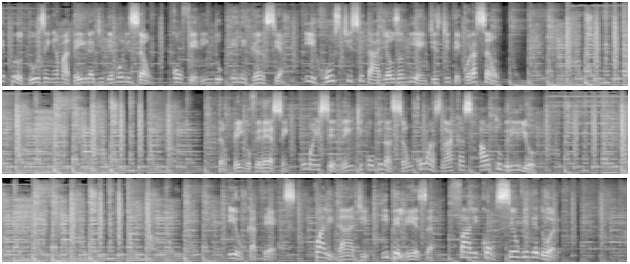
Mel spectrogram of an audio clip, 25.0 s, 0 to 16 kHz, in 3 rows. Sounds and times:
Speech: 0.0 - 6.7, 11.3 - 15.6, 19.7 - 24.2
Music: 0.0 - 25.0.

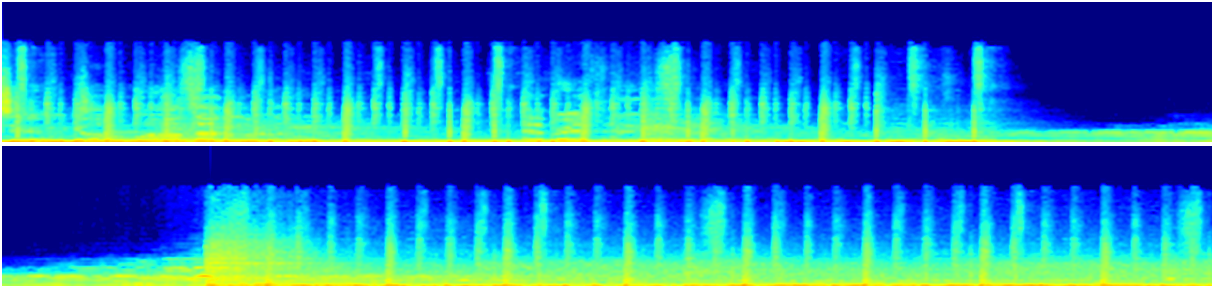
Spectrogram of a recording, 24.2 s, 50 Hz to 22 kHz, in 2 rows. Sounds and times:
Music: 0.0 - 24.2.

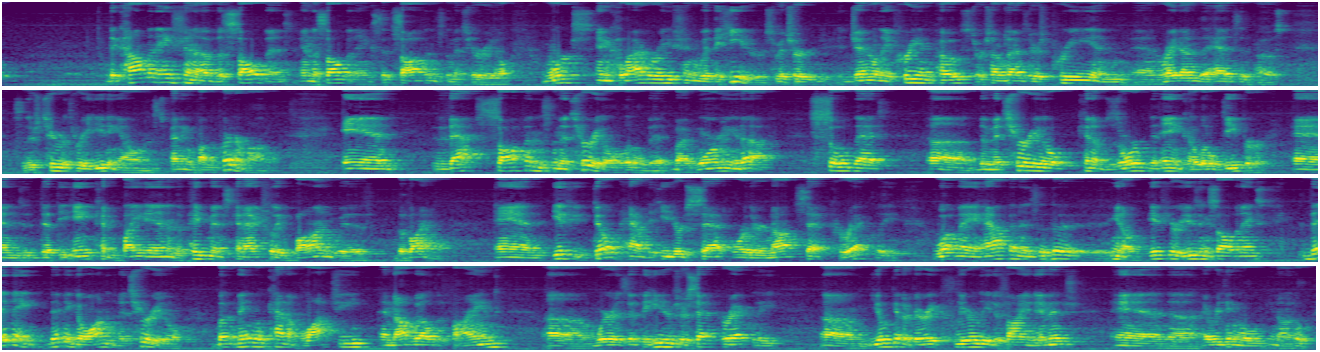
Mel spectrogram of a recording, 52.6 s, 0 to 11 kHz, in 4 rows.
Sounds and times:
Speech: 1.0 - 52.6.

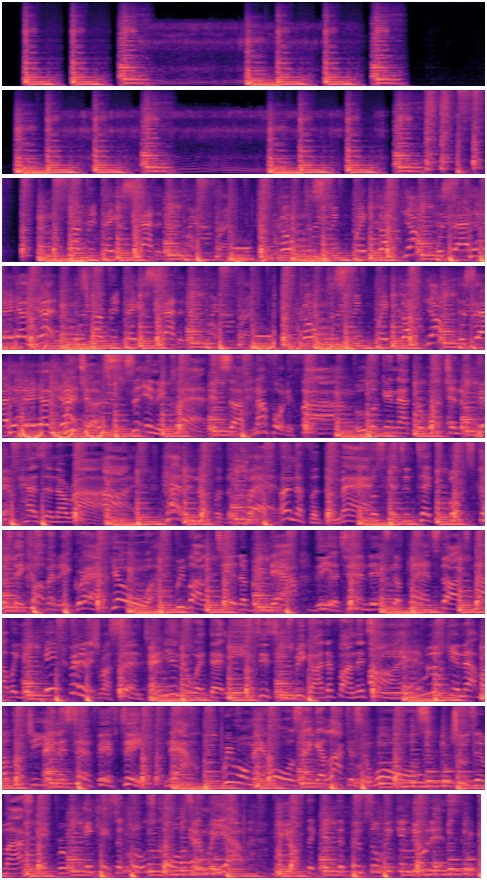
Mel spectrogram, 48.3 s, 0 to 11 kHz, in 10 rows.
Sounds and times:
Music: 0.2 - 1.6, 2.4 - 4.1, 4.9 - 48.2.

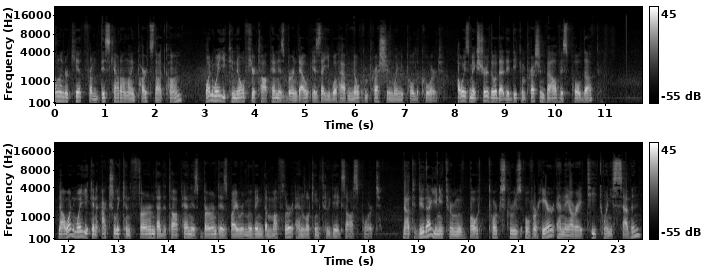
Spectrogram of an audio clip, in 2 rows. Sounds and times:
Speech: 0.0 - 11.0, 11.8 - 23.4.

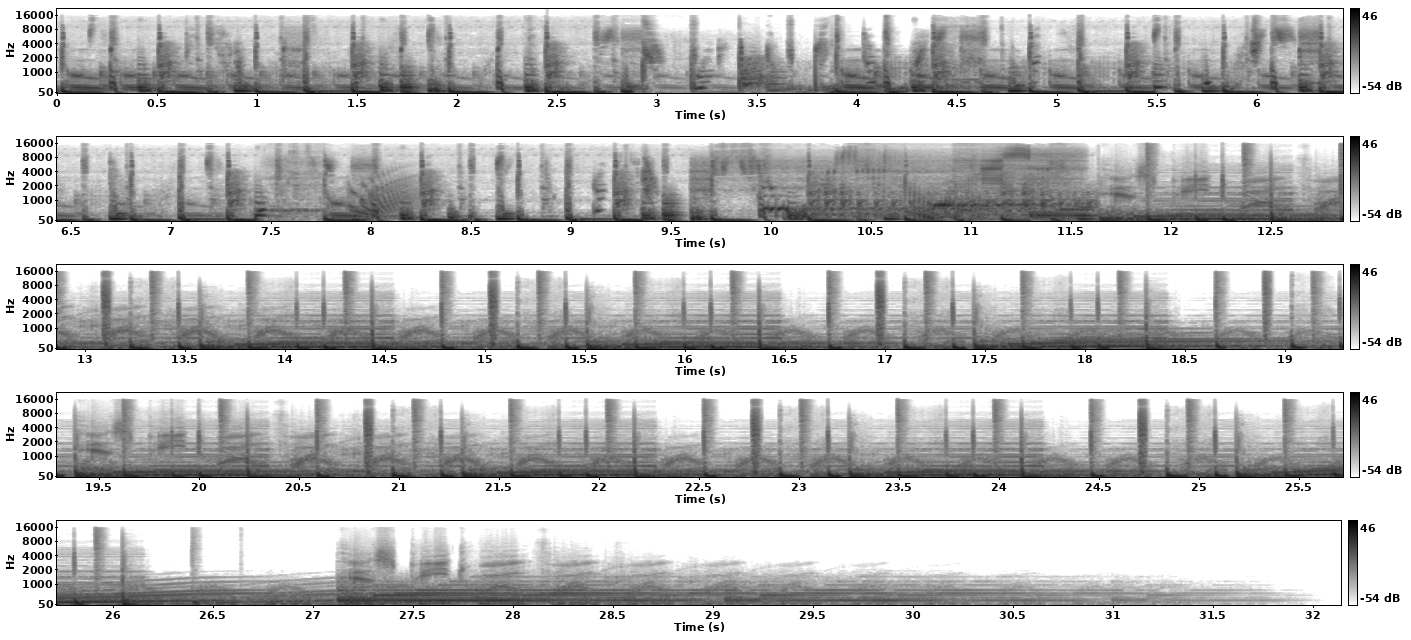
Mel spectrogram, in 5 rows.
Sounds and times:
Music: 0.0 - 32.1.

